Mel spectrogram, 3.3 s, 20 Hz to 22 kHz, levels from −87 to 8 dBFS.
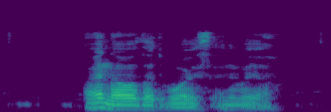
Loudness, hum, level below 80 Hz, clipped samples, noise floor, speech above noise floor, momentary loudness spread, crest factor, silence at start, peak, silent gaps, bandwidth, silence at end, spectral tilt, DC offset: -32 LUFS; none; -78 dBFS; under 0.1%; -73 dBFS; 42 dB; 17 LU; 20 dB; 0.85 s; -14 dBFS; none; 8 kHz; 0.6 s; -5.5 dB/octave; under 0.1%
